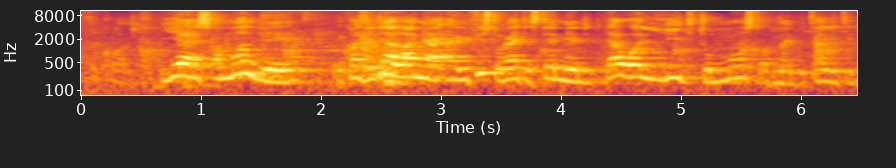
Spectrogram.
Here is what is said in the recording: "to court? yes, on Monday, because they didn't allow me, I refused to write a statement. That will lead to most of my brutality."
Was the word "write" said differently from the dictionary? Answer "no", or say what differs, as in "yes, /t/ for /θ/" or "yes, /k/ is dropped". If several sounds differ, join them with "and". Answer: no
